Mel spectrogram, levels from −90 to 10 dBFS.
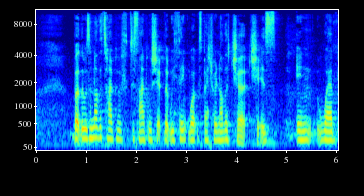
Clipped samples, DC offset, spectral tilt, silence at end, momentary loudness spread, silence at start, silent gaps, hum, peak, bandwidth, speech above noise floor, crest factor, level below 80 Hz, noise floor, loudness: under 0.1%; under 0.1%; -4.5 dB/octave; 0 s; 9 LU; 0 s; none; none; -12 dBFS; 11 kHz; 23 dB; 20 dB; -68 dBFS; -54 dBFS; -31 LUFS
